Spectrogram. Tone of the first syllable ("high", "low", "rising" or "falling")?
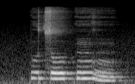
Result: high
